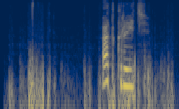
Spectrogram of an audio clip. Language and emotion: Russian, neutral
